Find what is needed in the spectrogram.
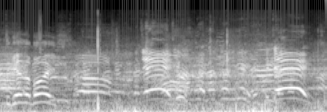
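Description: Several people shouting and calling out across an open sports field, voices overlapping, with a single sharp knock about a second in.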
